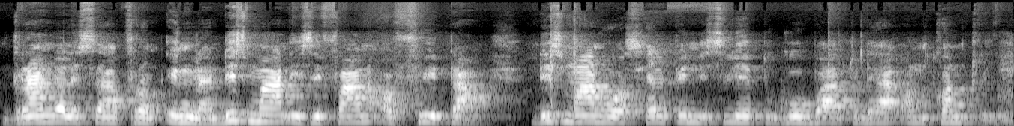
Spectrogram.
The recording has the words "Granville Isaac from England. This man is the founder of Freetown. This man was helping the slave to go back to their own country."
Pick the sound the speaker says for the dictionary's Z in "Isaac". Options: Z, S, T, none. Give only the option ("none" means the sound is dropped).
S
